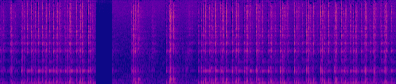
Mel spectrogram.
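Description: Fingertips tap fast on the sides of a large, hollow, white printed cardboard whisky tube lying horizontally. The taps are dense, soft and hollow-sounding, with a low resonant thump and very short decay. The tapping drops to brief silence near the two-second mark, returns as a few sparse taps, then resumes at a rapid, steady pace.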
